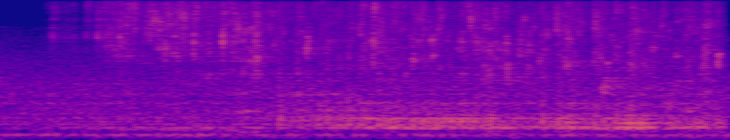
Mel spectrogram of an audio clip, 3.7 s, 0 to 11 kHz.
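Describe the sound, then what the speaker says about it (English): Running tap water pours steadily into a bowl of rice being rinsed, a loud continuous rush with faint splashing throughout; no voices. "I'm just gonna wash this rice 3 times to take out a lot of its wheat starch out"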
